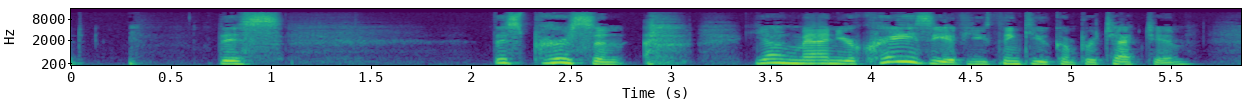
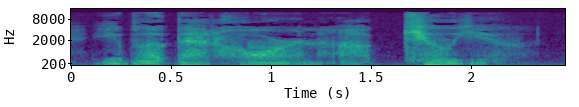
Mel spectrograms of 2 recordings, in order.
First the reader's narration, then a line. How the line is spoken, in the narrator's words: the voice whispered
